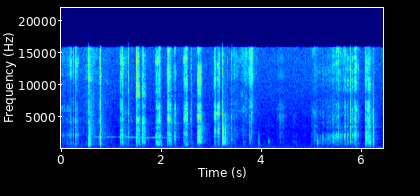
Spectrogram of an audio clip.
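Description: Scissors snipping through printer paper: a run of short, sharp cuts, a quieter pause, then paper rustling as the sheet is handled and a couple more snips near the end.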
